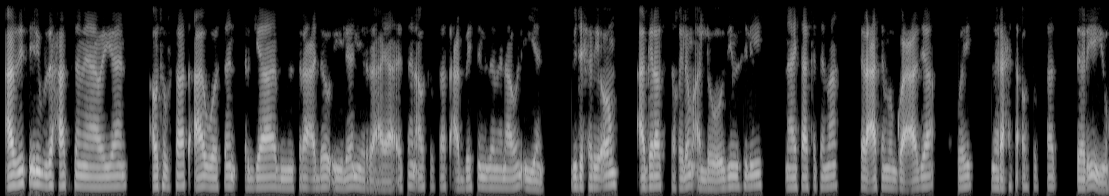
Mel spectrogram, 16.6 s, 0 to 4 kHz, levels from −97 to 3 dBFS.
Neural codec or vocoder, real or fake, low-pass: none; real; 3.6 kHz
